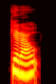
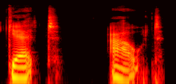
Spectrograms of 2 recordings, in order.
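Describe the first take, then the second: First: A snarled order, louder than before. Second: Cold and dangerous. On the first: Woman ordering the intruder out of her bedroom, snarling. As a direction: snarl it at him like a cornered animal. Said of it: "Janir snarled". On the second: Woman coldly ordering the man out after slapping him. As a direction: say it quietly, as a final warning. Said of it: "her tone was cold, dangerous". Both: Acted.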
